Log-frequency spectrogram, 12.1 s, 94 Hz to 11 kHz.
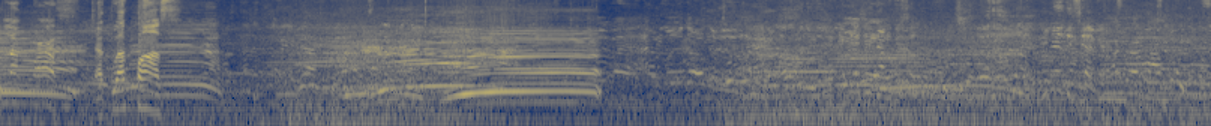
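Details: Friesian and crossbred bull calves at the Raniganj market in Dinajpur, during trading on 15 January 2025. Short bellows open, then a long, loud, wavering moo, with a murmuring crowd and haggling voices throughout.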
